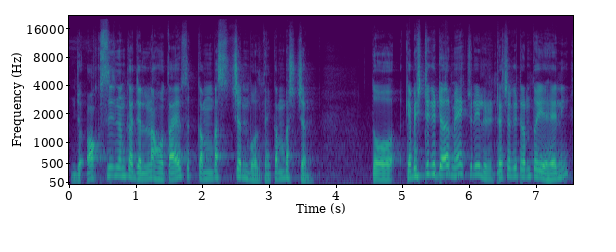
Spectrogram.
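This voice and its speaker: A man teaching English pronunciation, mixing Hindi and English and slowly repeating words and spellings in an Indian English accent. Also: on the high side, animated. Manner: slow, drawn-out repetition of words and spellings. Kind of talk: pronunciation lesson.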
